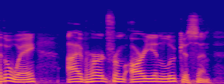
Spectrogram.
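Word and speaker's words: Arjen Lucassen: way i've heard from aryan lucasian that is how you say his name aryan i've had seven literally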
